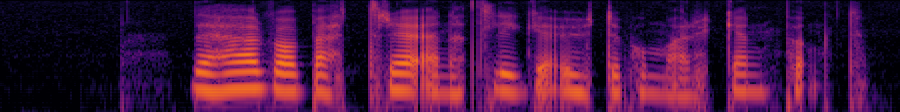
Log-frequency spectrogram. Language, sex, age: Swedish, female, 18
